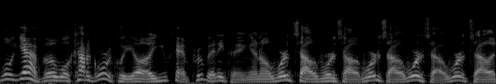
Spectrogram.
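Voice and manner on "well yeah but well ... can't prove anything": hedging, halting, hesitant delivery. Retelling a debate moment, imitating Vosh. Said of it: "And Vosh is like".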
